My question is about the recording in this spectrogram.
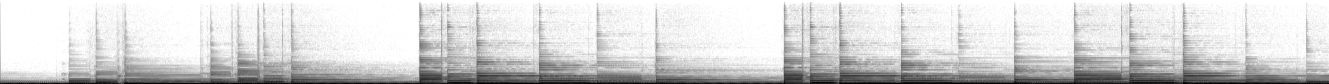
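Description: Instrumental acoustic guitar music: plucked notes, one after another, ringing over held bass notes.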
